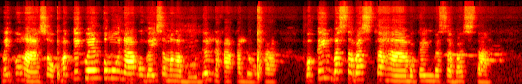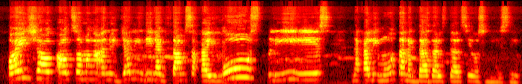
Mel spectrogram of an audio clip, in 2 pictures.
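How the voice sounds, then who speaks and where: A high-pitched woman from the Bicol region chats live to her viewers as host. Her voice is bright and sharp as she runs through an animated, gossipy story and breaks off to call on her moderator. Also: moderate pace, rough recording. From Bicol region, Philippines. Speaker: livestream host. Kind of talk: casual livestream chat.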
